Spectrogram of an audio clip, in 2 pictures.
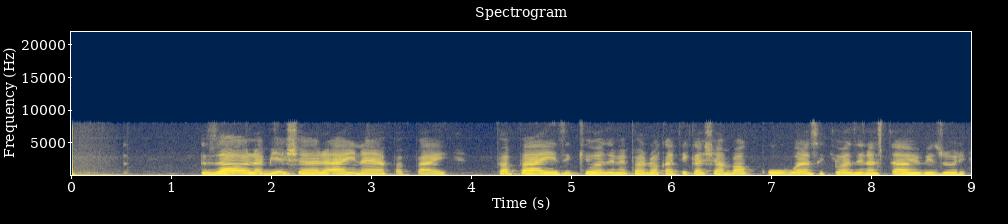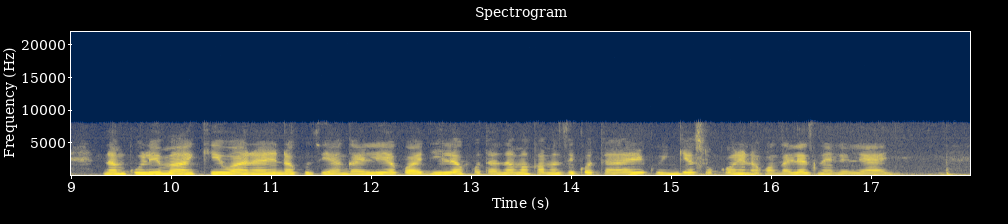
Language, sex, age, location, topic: Swahili, female, 18-24, Dar es Salaam, agriculture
